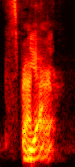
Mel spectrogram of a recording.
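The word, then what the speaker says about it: Sprakkar: Your book is called Secrets of the Sprakar. Did I pronounce that right? – Sprakar. Yeah.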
